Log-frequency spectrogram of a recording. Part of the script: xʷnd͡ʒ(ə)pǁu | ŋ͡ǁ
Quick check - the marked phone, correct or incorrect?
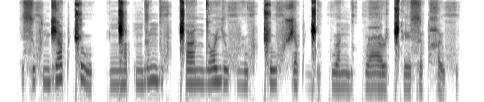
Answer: incorrect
